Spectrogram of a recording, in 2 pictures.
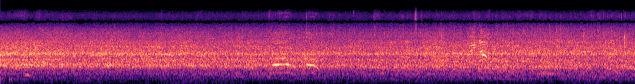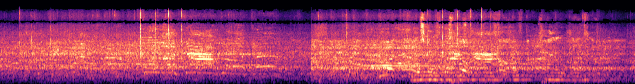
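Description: A large stadium crowd roars and chants loudly outdoors.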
